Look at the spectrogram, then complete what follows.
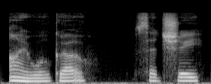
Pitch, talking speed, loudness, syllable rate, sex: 160 Hz, 140 wpm, -14 LUFS, 3.4 syllables/s, female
